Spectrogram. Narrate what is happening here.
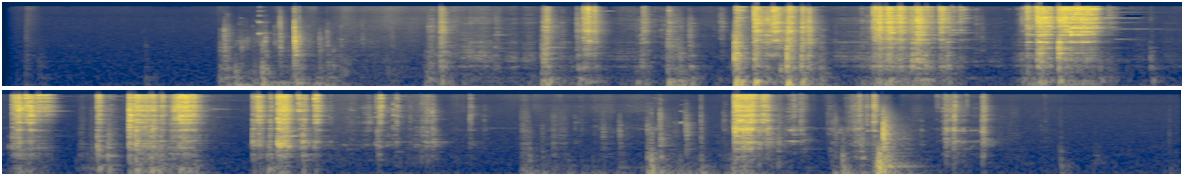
I opened my wardrobe to get ready for the kitchen. I placed a plate and some cutlery into a pan, picked up the pan, and closed the wardrobe door.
